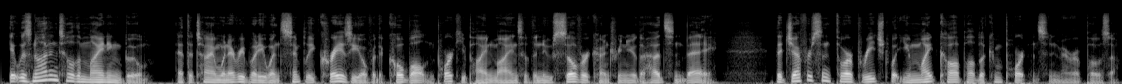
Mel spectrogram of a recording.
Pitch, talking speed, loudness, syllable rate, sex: 100 Hz, 225 wpm, -19 LUFS, 6.8 syllables/s, male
